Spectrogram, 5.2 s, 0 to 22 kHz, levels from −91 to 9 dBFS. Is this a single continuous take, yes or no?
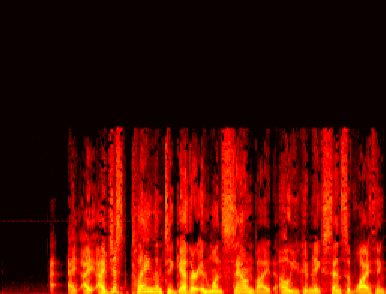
no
